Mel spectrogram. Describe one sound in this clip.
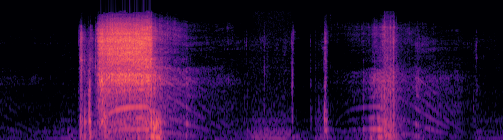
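A cordless drill whirs in short bursts, spinning out screws.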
